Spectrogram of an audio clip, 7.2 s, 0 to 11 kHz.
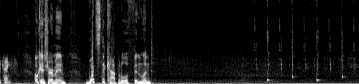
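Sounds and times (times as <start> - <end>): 
speech: 0.0 - 3.2
low constant hum: 0.0 - 7.1
quiz countdown clock ticking: 4.8 - 7.1.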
